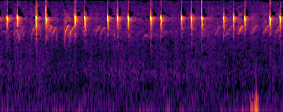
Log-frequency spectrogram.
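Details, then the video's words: Zitting cisticola, a red-toned cici padi, recorded as a lure for attracting wild birds. Sharp, high ticking notes come mostly in close pairs, repeated steadily for several seconds, with faint swooping whistles between them and a low thump near the end. "Suara Burung Cici Padi ll Suara Pikat Cingklong"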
